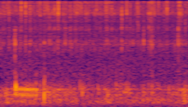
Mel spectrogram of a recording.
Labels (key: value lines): label: biophony
recorder: HydroMoth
